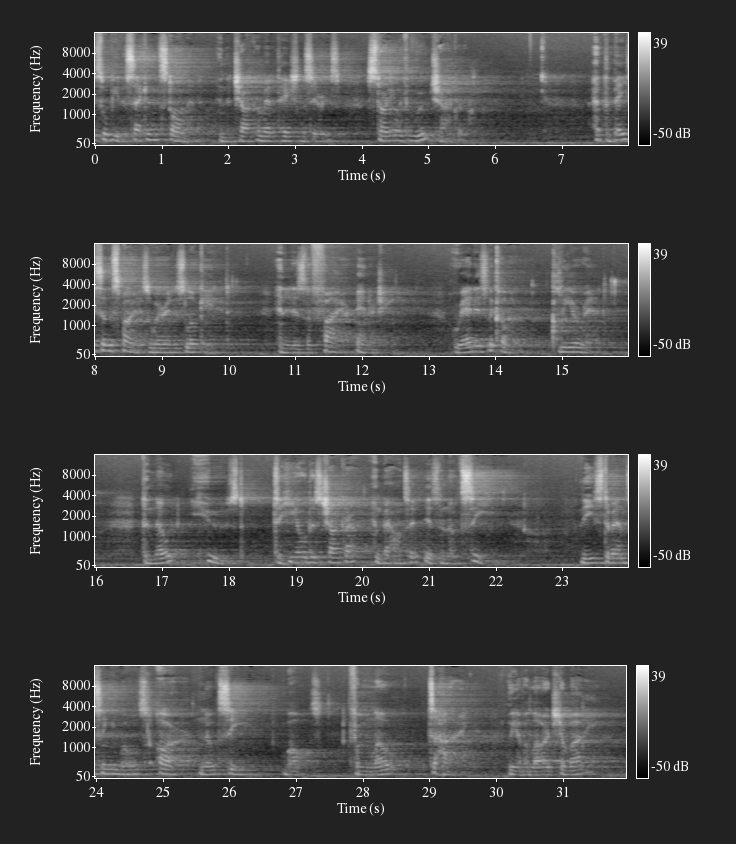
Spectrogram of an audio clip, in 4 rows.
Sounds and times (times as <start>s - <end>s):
Speech: 0.0s - 6.0s, 6.6s - 31.9s.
